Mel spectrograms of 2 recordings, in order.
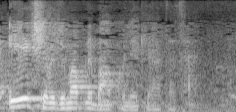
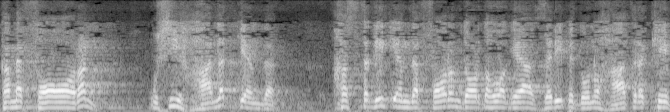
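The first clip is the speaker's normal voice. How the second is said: ordinary talk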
